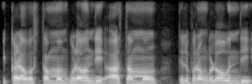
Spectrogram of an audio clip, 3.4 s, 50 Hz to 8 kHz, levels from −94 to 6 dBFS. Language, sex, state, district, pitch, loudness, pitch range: Telugu, male, Telangana, Hyderabad, 205 Hz, -15 LUFS, 200-215 Hz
